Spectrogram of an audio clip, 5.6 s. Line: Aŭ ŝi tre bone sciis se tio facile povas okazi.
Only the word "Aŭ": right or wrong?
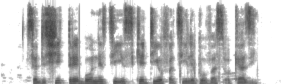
wrong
